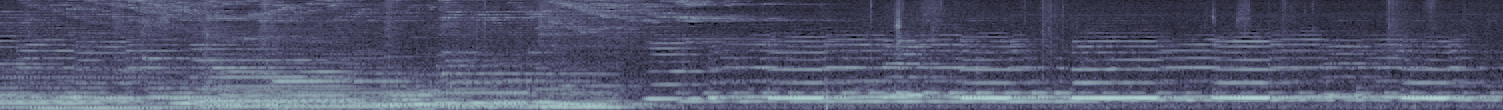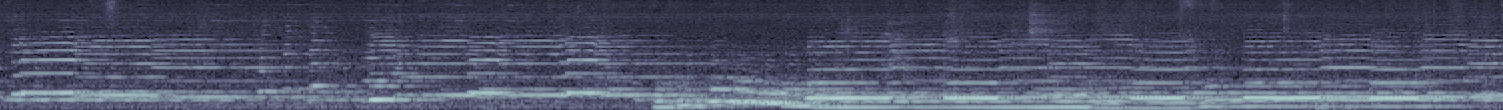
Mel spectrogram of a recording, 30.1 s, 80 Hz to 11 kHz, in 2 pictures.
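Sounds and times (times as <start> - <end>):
saxophone slow melody: 0.0 - 30.0.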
